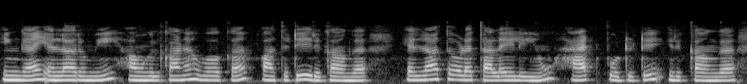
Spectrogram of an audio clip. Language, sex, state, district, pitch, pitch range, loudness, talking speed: Tamil, female, Tamil Nadu, Nilgiris, 195 Hz, 190-210 Hz, -14 LUFS, 90 wpm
